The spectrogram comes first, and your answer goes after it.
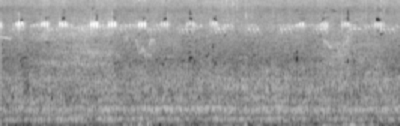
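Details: Western honey bee swarm from overwintered hives, with swarms everywhere, gives a low, steady hum with high repeated insect chirps above it.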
